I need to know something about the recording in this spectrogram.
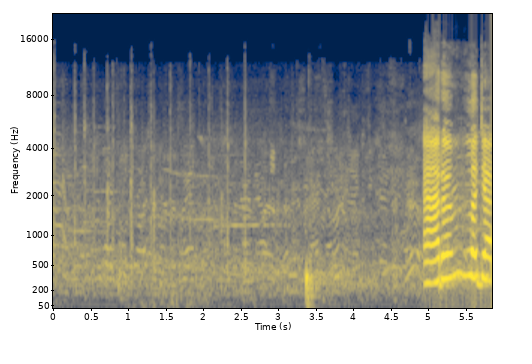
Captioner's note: cheering and Applause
